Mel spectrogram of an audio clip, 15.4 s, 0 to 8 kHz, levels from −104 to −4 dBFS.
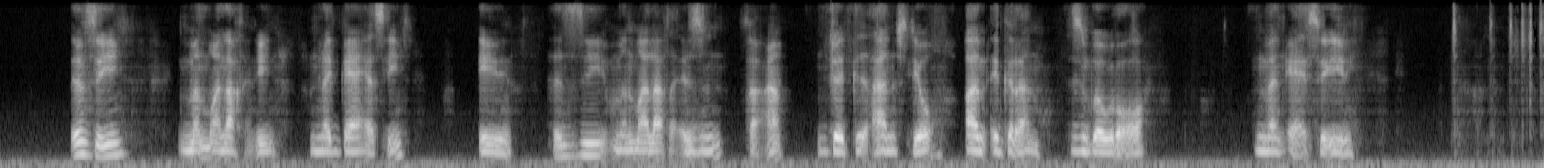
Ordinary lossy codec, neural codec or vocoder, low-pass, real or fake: AAC, 32 kbps; autoencoder, 22.05 kHz, a latent of 192 numbers a frame, VITS, trained on many speakers; 7.2 kHz; fake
